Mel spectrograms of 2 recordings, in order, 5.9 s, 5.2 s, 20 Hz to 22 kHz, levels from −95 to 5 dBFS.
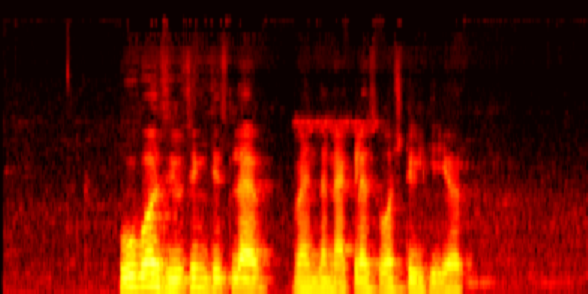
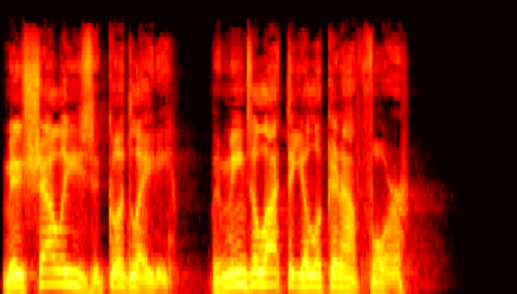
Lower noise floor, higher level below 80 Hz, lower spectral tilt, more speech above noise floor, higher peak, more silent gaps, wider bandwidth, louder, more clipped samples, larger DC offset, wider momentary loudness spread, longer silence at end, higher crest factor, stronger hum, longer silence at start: about the same, -63 dBFS vs -61 dBFS; about the same, -54 dBFS vs -56 dBFS; first, -10 dB/octave vs -5 dB/octave; about the same, 45 dB vs 46 dB; about the same, -2 dBFS vs -2 dBFS; neither; second, 9.2 kHz vs 15 kHz; second, -19 LUFS vs -16 LUFS; neither; neither; about the same, 10 LU vs 11 LU; first, 1.25 s vs 1.1 s; about the same, 18 dB vs 16 dB; neither; first, 1.2 s vs 0.05 s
